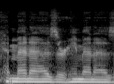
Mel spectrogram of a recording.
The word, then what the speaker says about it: Jimenez: It's a silent J. It's like Jimenez or however you want to say it.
